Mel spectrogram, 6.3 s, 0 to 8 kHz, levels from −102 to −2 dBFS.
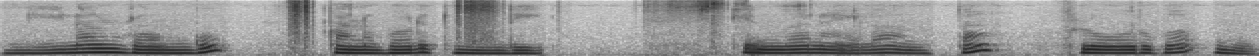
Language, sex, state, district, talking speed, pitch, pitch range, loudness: Telugu, female, Andhra Pradesh, Krishna, 85 wpm, 175 Hz, 155-185 Hz, -20 LUFS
